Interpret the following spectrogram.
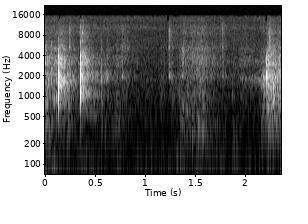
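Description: Packaging being handled: a few short rustles and clicks from cardboard and plastic in the first half second, then faint handling noise.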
